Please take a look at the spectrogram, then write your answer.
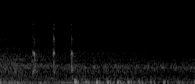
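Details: Royal Enfield Bullet stalled after about 7.5 km on a one-litre mileage test: sharp cranking bursts, then weak irregular thumps that fade; won't start, cause unknown.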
